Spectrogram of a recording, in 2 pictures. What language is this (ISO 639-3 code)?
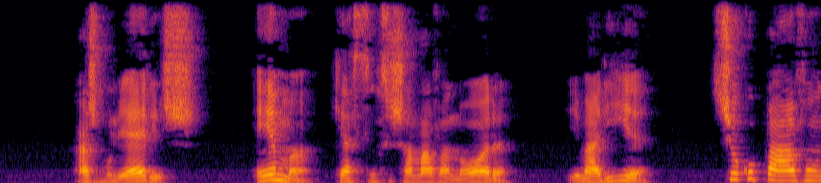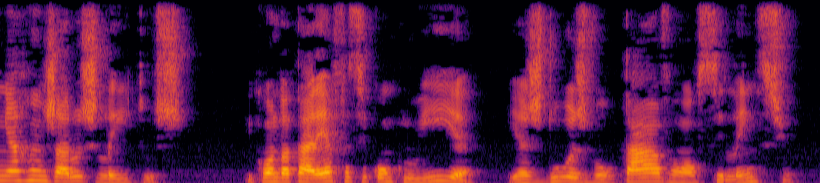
por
